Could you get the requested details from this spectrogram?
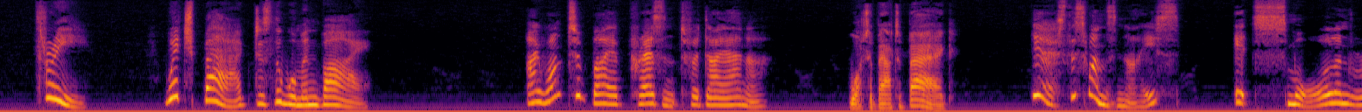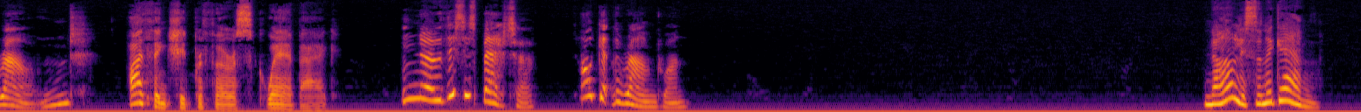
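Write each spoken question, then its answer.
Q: Which bag does the woman buy?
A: the small round one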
